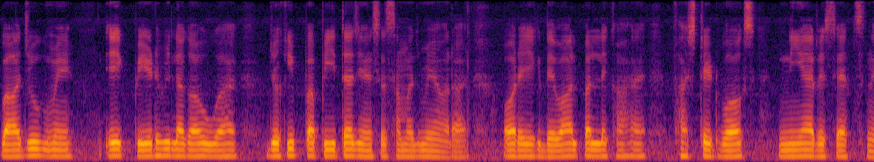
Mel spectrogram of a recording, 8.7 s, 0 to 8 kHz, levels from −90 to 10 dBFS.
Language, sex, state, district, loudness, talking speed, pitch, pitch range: Hindi, male, Uttar Pradesh, Lalitpur, -16 LUFS, 200 wpm, 115 Hz, 110-120 Hz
